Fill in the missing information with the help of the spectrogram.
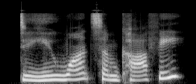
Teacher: That rising sound at the end invites a yes or no answer.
